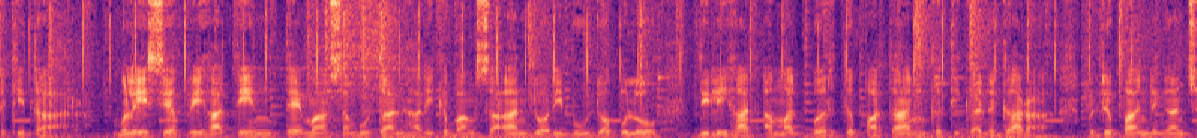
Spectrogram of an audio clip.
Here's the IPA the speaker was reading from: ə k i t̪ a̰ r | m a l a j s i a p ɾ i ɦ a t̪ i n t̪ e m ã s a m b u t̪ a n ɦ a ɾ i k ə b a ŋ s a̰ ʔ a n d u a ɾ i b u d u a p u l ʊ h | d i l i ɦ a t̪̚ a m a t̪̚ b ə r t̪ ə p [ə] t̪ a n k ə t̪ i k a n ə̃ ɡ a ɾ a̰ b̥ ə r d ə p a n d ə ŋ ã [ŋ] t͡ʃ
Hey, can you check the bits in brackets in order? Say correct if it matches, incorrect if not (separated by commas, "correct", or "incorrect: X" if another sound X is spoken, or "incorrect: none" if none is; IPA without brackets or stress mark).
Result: incorrect: a, incorrect: n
